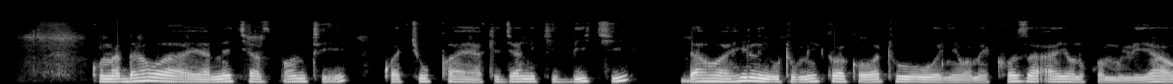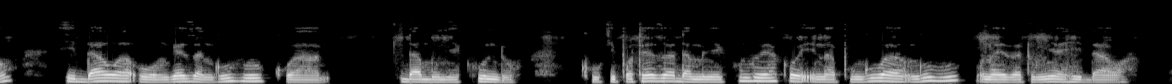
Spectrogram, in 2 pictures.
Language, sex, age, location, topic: Swahili, male, 25-35, Wajir, health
